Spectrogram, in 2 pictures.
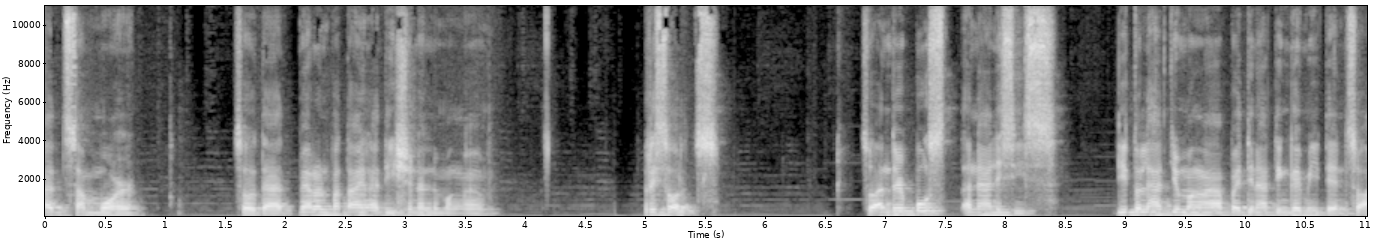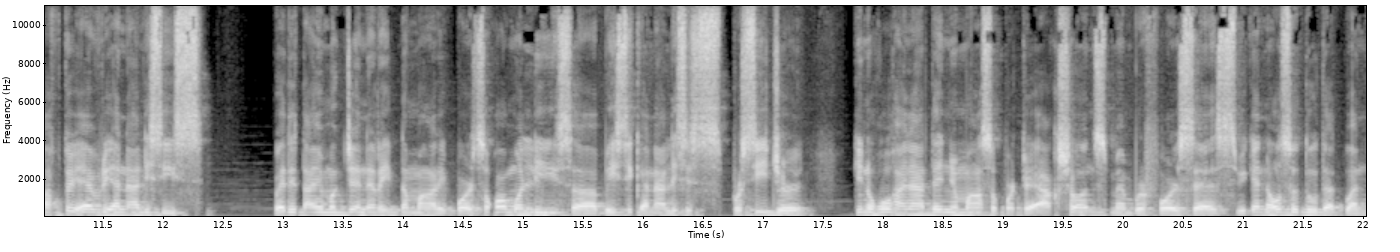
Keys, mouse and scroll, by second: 0.7 click, 7.4 ctrl+click, 9.2 click.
